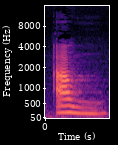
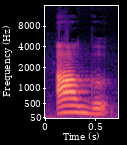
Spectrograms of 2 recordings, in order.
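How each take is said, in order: First: The final sound is abruptly cut off. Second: The final sound ends with a bouncing release. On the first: "suara jangan diputus ketika dia sukun. Jangan al" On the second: "Jangan pula di kol-kola, jangan ag"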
